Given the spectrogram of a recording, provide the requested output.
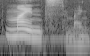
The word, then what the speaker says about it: Mainz: Mainz.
